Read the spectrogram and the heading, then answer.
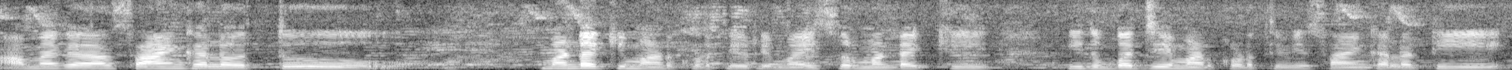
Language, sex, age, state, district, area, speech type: Kannada, female, 30-45, Karnataka, Vijayanagara, rural, spontaneous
